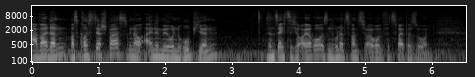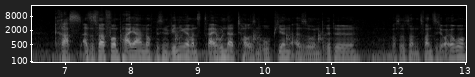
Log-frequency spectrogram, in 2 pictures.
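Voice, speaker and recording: This man has a somewhat breathy voice at a medium pitch. He talks at a moderate pace. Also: ordinary pitch variation. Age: 20s. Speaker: travel podcast host. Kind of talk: casual chat.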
